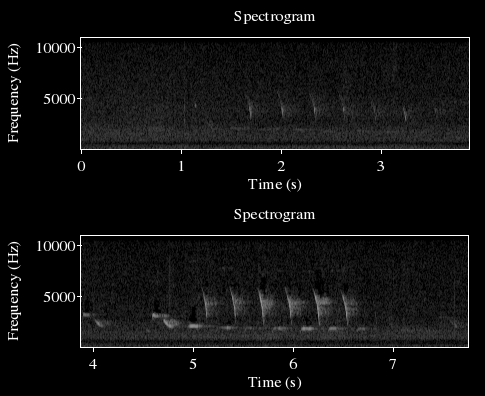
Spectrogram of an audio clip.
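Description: Faint birdsong: a small songbird giving scattered short high chirps, then a quick series of about eight sharp notes a little under five seconds in.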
